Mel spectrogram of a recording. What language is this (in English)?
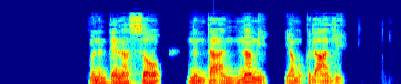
Taroko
